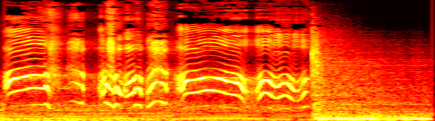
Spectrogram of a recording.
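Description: A woman's loud, high-pitched scream rises and wavers in several anguished bursts for about three seconds, then cuts off into a low, noisy rumble. It is heard in the dark during a power cut across a housing society.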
